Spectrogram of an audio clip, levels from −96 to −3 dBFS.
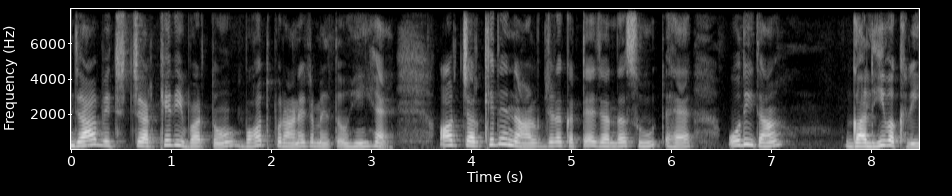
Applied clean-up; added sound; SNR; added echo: none; none; none; none.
